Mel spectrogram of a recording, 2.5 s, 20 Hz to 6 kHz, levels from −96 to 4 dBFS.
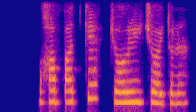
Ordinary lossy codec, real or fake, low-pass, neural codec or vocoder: Opus, 16 kbps; real; 5.4 kHz; none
